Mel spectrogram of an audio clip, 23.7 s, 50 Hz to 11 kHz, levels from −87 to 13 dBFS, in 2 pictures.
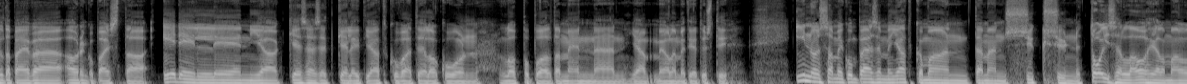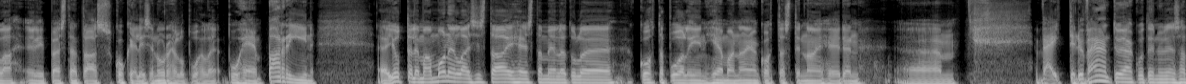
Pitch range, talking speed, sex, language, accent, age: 95-125 Hz, 105 wpm, male, Finnish, native, 20-39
